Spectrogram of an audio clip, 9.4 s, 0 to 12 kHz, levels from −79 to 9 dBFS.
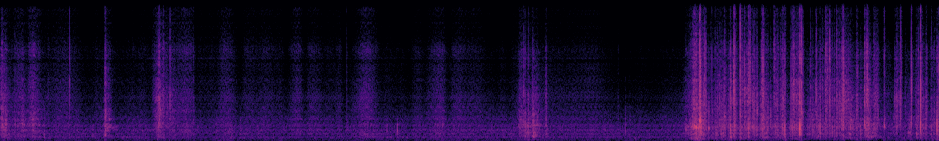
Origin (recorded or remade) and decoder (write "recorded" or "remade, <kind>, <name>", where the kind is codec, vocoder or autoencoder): remade, autoencoder, DAC-VAE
